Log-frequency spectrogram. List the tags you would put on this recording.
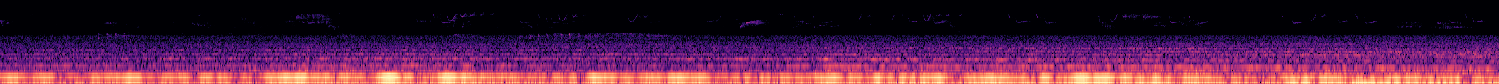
Soundscapes > Nature
meadow alice-holt-forest natural-soundscape nature soundscape phenological-recording field-recording raspberry-pi

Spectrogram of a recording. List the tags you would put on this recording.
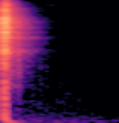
Sound effects > Other mechanisms, engines, machines
clap garage hit noise sample

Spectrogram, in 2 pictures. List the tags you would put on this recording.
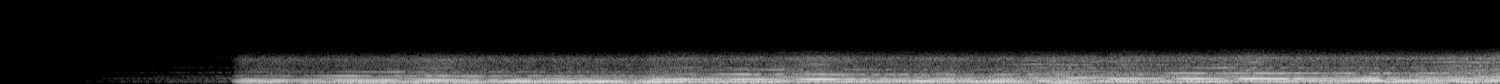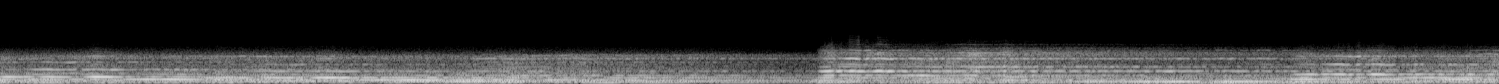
Music > Other
lofi reverb

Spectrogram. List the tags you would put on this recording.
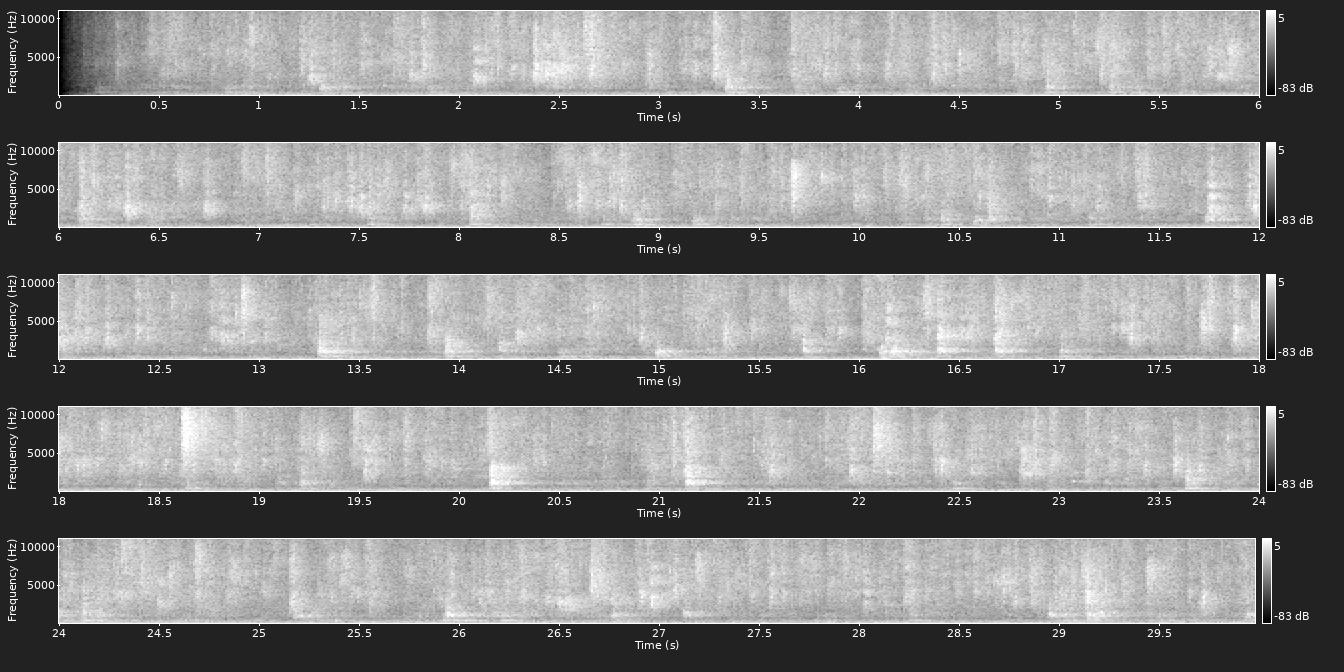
Soundscapes > Urban
ambience Ambient atmosphere background background-sound Fieldrecording general-noise Parkinggarage raingutter sounddesign soundscape white-noise

